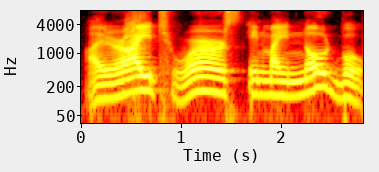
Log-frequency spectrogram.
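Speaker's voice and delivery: very slow, word by word; slow model sentence. Shown as a demonstration. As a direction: dictate it slowly to the class. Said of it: "teacher models the sentence".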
